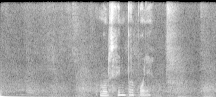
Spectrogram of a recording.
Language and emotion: Russian, neutral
